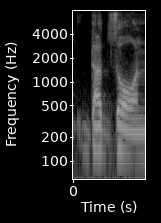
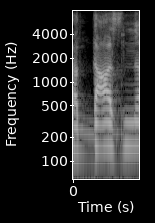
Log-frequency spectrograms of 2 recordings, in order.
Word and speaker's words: DAZN: la pubblicità di da Zon ma perché si pronuncia da Zon? – Eh...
